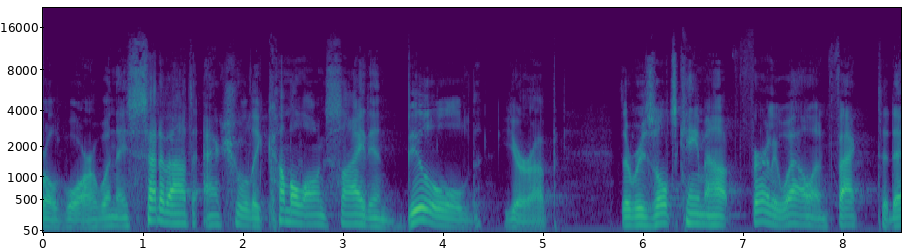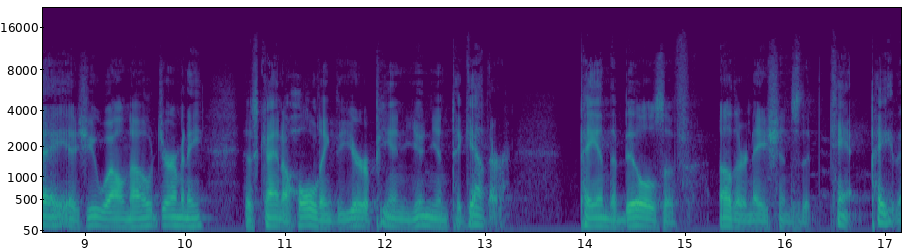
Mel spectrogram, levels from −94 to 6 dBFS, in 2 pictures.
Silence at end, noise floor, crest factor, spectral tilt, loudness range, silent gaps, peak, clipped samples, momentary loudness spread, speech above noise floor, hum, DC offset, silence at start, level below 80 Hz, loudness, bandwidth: 0 s; -69 dBFS; 20 dB; -6 dB/octave; 5 LU; none; -16 dBFS; under 0.1%; 12 LU; 32 dB; none; under 0.1%; 0 s; -68 dBFS; -37 LUFS; 14.5 kHz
